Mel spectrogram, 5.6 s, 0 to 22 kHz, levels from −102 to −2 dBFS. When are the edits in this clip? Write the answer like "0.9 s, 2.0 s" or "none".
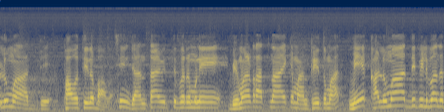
1.4 s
